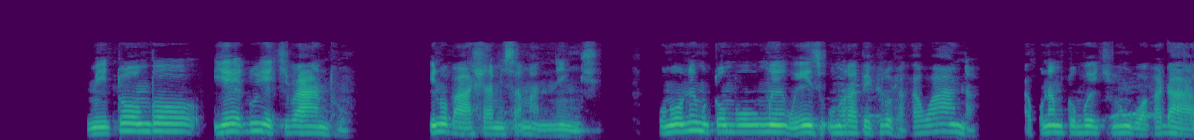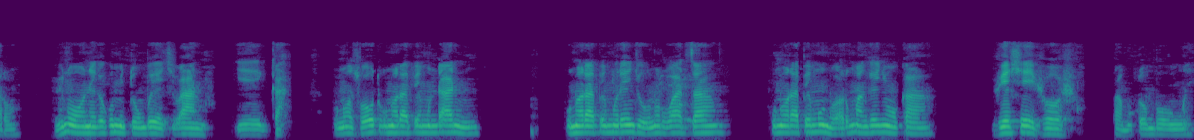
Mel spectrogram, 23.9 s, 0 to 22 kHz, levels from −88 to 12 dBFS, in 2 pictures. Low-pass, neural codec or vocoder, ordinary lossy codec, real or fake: 7.2 kHz; none; AAC, 32 kbps; real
